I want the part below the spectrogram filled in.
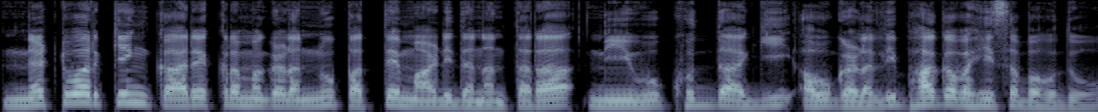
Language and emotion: Kannada, neutral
